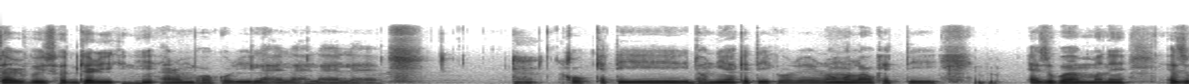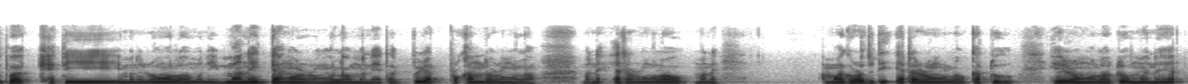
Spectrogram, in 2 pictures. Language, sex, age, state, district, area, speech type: Assamese, male, 18-30, Assam, Sivasagar, rural, spontaneous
